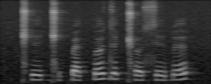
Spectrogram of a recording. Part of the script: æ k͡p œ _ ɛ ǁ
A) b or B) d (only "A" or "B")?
B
